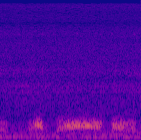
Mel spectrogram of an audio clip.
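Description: A dove gives a soft, low, hollow coo in three parts: a brief opening note, a longer drawn-out middle note, then a closing note, over faint background hum.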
